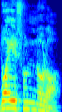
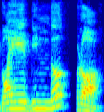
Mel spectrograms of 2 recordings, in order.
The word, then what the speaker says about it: ড়: এটাকে দেখো, এটা নিয়ে সমস্যা আছে, ওই বয়ে শূন্য র, তার দেখা দেখি এটাকেও বলে যে ডয়ে শূন্য র, এটাকে বলা হচ্ছে ডয় না, এটাও কিন্তু কোথাও শূন্য দিয়া নেই, এটাও কিন্তু বিন্দু দিয়ে আছে।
